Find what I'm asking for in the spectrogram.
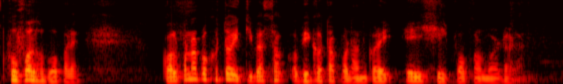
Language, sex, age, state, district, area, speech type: Assamese, male, 30-45, Assam, Nagaon, rural, spontaneous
